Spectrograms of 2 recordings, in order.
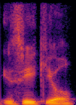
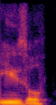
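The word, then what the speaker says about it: Ezell: I wanted to say Mike Ezekiel, but it's Mike Easel.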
